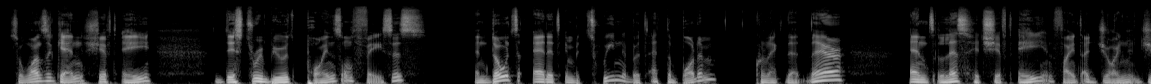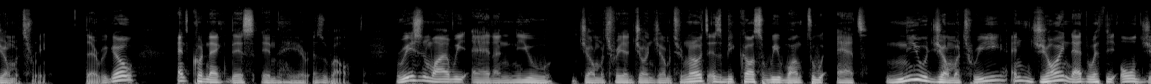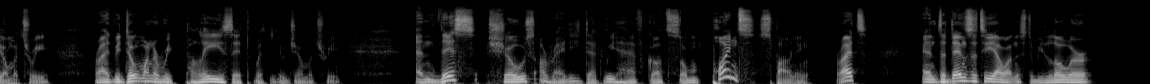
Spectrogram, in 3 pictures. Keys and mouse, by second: 0.8 shift+a, 6.3 shift+middle click, 7.2 click, 8.7 click, 9.9 shift+a, 12.9 g, 13.9 click, 20.3 click, 21.6 middle drag, 27.5 middle click, 29.0 shift+middle click, 29.3-30.1 middle drag, 30.9 KP_1, 31.8 shift+middle click, 32.8-34.5 drag.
